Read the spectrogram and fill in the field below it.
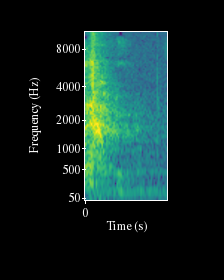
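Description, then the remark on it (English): A single sharp sneeze bursts out loudly at the start, then trails off quickly into a quiet, murmuring room tone. “Must be good while I'm sneezing.”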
